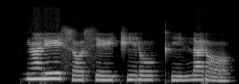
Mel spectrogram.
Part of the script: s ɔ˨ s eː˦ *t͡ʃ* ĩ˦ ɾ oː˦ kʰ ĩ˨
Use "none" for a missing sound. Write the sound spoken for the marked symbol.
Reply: t͡ʃ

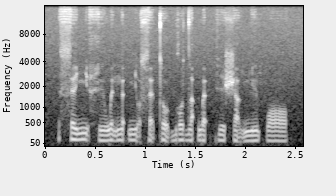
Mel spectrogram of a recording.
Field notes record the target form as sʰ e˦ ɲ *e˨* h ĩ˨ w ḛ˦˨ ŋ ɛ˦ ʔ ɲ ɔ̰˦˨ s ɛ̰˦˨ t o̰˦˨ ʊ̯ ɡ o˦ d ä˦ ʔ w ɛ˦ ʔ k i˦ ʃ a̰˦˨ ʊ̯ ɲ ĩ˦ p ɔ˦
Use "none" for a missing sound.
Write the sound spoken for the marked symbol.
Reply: ḛ˦˨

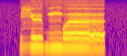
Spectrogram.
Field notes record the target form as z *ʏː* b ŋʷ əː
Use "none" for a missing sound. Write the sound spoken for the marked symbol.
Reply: ʏː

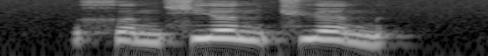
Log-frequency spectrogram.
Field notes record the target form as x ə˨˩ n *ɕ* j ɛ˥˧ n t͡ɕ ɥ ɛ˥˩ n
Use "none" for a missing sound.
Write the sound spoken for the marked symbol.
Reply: ɕ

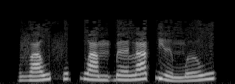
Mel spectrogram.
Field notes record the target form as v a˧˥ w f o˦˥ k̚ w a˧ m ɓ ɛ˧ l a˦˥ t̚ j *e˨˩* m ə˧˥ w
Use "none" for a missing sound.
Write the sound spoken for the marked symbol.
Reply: e˨˩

